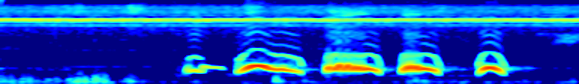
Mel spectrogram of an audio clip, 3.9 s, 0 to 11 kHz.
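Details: Live 2021 recording of a wild spotted dove used to call in wild birds. Low rumbling handling noise comes first, then a soft intro note and four loud, burry, downslurred coos spaced about half a second apart. A faint high hum continues throughout.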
